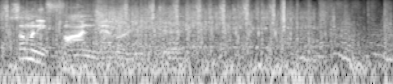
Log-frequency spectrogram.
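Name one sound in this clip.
A rocket explodes with a loud boom.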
